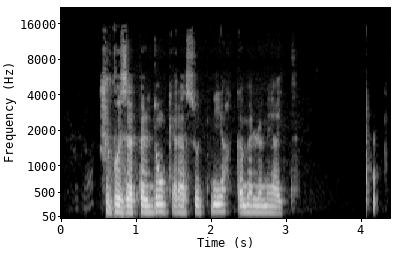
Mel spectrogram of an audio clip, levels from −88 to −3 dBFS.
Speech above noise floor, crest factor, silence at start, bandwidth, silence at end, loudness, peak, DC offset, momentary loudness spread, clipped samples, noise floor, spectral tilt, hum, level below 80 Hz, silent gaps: 60 dB; 20 dB; 0.5 s; 16 kHz; 0.2 s; -22 LUFS; -4 dBFS; under 0.1%; 19 LU; under 0.1%; -82 dBFS; -5.5 dB/octave; none; -64 dBFS; none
